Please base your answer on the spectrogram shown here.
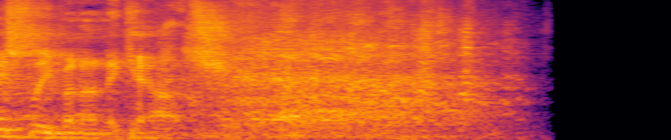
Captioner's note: audience laughing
